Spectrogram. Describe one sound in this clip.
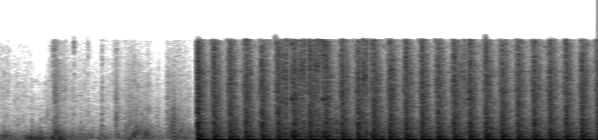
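A rifle fires in a rapid, steady burst of shots.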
